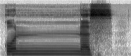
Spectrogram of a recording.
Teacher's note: کنس، یہاں پہ نون کی شد پہ دیر لگے گی اور سین پہ سیٹی کی آواز نکلے گی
